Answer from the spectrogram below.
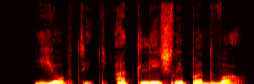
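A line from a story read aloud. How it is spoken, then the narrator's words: Joyful looter. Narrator (Russian): радостно сказал один из мародеров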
